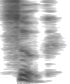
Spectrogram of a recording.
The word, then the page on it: sook: Australian English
